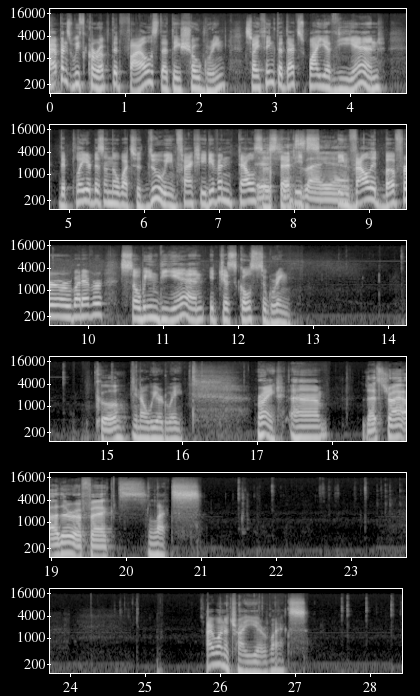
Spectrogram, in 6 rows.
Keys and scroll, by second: 9.8 super+Tab, 22.1 alt+shift+Down, 23.0 super+j, 24.6 super+Tab, 26.4 super+c, 26.6 super+Tab.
